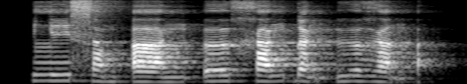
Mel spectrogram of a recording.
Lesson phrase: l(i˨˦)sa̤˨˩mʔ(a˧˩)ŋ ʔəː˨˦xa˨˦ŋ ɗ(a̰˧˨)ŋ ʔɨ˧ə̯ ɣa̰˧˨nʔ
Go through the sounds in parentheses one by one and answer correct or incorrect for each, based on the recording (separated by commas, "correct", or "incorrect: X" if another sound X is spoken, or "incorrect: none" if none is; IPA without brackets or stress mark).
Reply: correct, incorrect: aː˧˩, correct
